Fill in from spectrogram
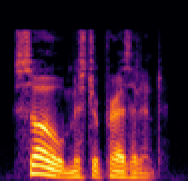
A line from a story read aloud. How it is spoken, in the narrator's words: Cohn said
